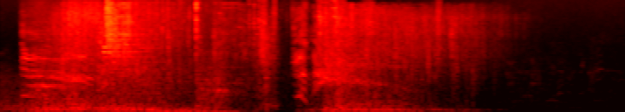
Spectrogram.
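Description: Loud video game sound effects whoosh and ring out, then fade away.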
